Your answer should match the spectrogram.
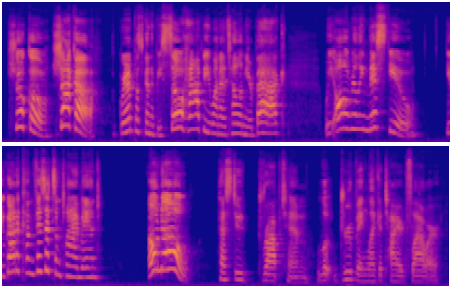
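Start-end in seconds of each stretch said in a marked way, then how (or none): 0.1-8.2 high, loud, bouncy little forest spirit; excited Korok voice. Acted. Korok Hestu greets Link gleefully. 9.0-9.6 very high, loud cry of alarm; a child realizing something is lost; sudden dismay. Acted. Hestu suddenly remembers.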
